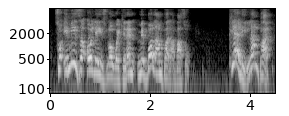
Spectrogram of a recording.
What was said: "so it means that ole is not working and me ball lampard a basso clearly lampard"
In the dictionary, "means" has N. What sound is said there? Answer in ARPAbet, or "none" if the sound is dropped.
none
